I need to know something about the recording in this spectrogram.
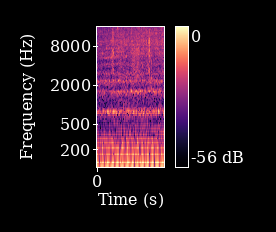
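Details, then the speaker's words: Alesis M1 Active MK2 powered speaker after repair on the faulty left unit: steady deep 40 Hz tone with only soft air puffing from the port, no hiss or flutter; output now normal. "guys I fixed it and I'm glad and I'm happy that's great I probably will order a new board for that speaker but right now they're working perfectly"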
